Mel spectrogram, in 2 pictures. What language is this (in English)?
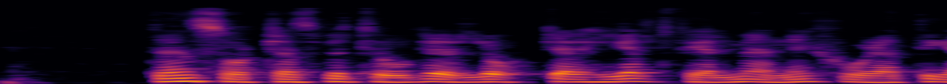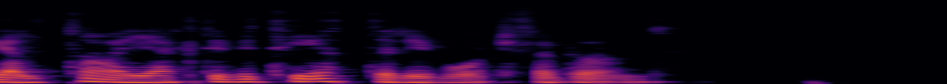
Swedish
